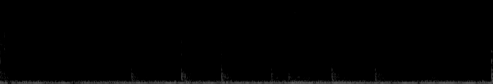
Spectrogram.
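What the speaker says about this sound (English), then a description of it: "We're going to write" A pen scratches across paper in short, close strokes with brief pauses, steady and quiet, over a faint low background hum.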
